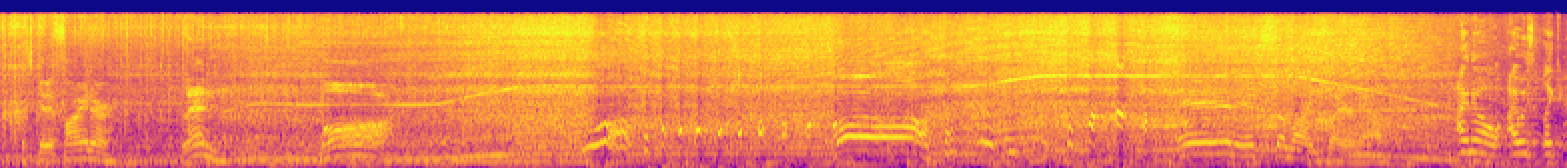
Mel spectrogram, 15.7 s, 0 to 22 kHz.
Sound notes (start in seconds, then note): 0.0 blender humming; 3.9 humming increases; 6.2 laughing; 9.7 Safiya laughing louder; 9.7 humming increases more; 13.8 humming fades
